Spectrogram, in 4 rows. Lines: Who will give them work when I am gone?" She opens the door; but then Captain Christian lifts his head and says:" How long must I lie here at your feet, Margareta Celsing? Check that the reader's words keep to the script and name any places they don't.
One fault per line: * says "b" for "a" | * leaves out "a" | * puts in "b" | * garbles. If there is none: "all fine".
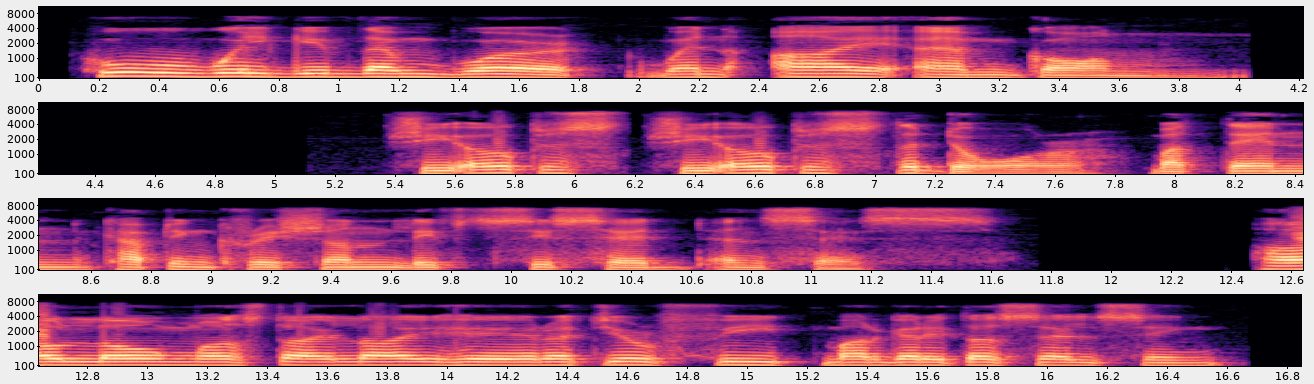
* puts in "she opens"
